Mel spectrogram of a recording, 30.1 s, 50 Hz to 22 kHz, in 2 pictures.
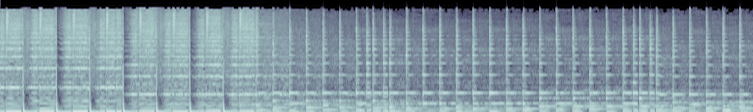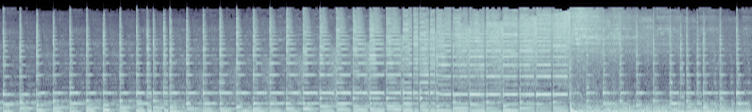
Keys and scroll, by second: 5.7 ctrl+-, 6.6 ctrl+0, 7.8 ctrl+=, 16.8 ctrl+=, 17.5 ctrl+space, 24.9 ctrl+-.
